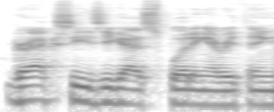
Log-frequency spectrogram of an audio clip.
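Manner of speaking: ordinary talk, nothing marked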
